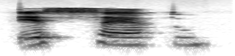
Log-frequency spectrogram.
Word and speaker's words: exceto: Exceto, exceção e excelente. Perceberam? Essas palavras, o C é pronunciado mais forte do que o X, né?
